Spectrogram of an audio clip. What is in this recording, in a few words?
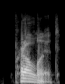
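"prelate", American English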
